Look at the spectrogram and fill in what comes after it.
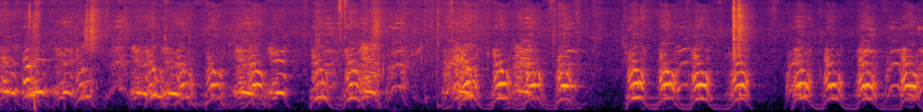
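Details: Dogs heading out after white-lipped peccaries, barking hard in rapid yelping bursts of about three barks per second, broken by short pauses, the barks overlapping as though several animals call together.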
